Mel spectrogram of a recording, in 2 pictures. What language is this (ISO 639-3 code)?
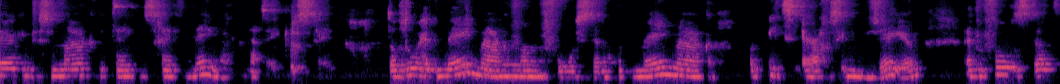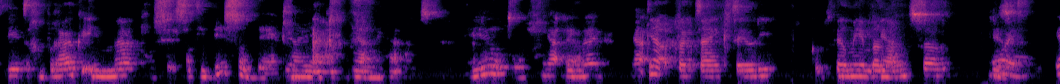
nld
